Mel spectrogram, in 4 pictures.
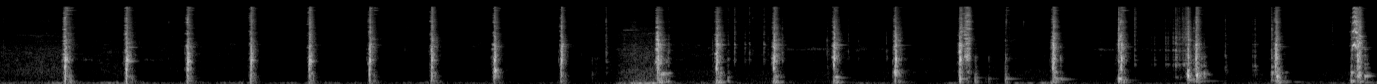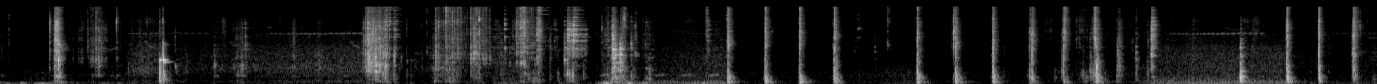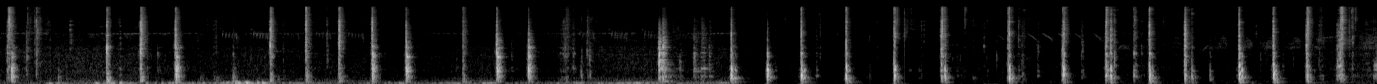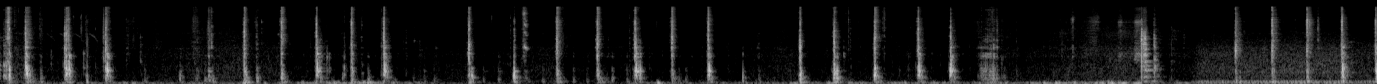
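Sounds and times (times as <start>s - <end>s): tool striking wood: 53.6s - 55.0s.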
